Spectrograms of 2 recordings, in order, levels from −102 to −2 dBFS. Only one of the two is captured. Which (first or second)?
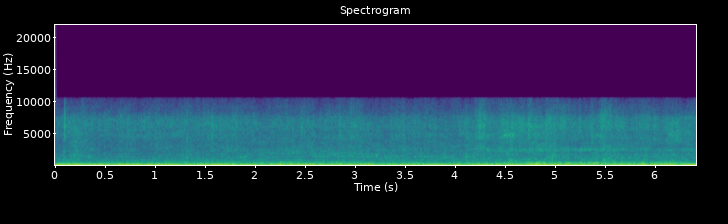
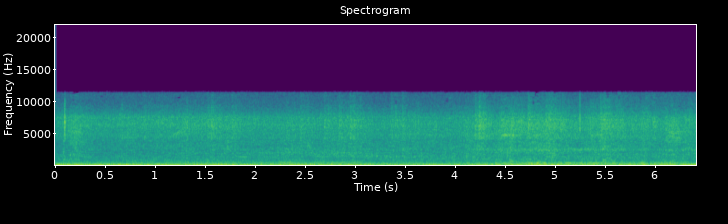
second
